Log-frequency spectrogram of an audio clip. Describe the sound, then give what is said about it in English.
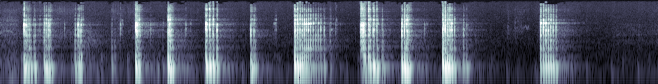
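A person imitates a pig, letting out a quick run of about a dozen short, throaty grunts and snorts in an uneven rhythm, fairly loud, ending with one last grunt. “Oh, a plague of pigs would have been good.”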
